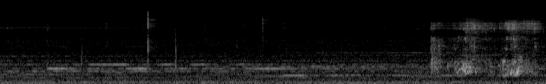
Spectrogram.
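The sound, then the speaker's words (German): Water in an underground cave: a few faint isolated drips over a low steady hum, then a louder burst of bubbling, splashing water in the last second or so. No one speaks. “Oh, mein Gott, da ist eine, eine unterirdische Wasserhöhle, glaube ich, oder?”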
